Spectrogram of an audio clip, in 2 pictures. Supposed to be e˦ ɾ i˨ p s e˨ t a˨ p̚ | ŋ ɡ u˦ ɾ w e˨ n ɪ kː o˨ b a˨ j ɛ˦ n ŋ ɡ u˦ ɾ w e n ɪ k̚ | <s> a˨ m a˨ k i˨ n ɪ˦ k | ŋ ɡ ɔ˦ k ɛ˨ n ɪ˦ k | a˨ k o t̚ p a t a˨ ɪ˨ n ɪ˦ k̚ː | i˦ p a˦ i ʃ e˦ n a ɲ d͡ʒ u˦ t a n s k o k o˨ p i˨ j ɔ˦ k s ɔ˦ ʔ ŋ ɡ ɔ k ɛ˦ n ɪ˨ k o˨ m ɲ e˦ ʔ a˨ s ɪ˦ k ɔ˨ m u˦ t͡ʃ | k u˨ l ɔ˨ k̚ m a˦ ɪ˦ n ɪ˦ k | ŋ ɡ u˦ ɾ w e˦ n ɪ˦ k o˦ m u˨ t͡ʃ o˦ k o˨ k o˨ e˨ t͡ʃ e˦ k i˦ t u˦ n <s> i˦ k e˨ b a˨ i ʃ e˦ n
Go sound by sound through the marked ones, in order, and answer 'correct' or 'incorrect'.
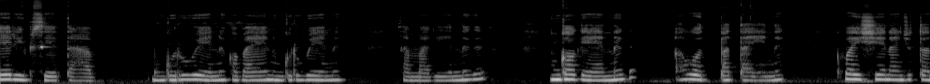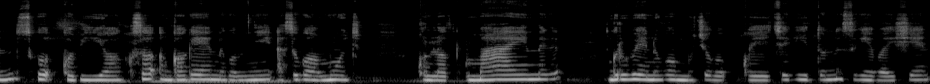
correct, correct

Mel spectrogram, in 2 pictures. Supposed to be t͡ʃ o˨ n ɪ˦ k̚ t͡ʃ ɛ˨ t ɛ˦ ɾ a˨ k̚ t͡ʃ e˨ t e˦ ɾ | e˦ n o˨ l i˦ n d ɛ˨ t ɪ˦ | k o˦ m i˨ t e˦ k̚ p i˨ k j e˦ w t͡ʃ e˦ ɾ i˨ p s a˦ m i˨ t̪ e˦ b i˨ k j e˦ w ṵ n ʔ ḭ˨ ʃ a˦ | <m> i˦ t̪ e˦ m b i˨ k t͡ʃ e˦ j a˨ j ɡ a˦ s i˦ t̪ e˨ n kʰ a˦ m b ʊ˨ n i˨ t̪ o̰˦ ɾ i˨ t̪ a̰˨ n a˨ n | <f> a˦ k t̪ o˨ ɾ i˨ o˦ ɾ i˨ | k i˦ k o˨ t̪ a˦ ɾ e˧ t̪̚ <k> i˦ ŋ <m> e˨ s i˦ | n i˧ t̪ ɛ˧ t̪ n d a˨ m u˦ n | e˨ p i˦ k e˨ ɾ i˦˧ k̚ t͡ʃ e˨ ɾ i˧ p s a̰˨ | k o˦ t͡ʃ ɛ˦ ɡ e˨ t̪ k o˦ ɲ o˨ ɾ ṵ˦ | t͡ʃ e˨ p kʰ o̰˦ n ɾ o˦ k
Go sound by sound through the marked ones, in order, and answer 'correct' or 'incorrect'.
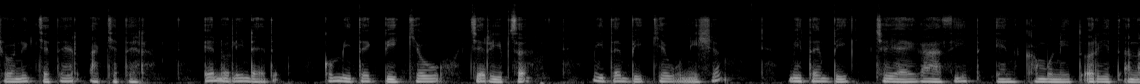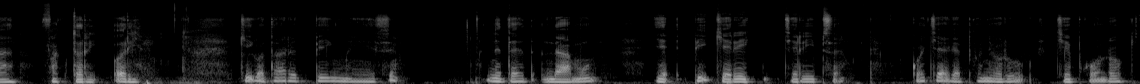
correct, correct, incorrect: p, correct

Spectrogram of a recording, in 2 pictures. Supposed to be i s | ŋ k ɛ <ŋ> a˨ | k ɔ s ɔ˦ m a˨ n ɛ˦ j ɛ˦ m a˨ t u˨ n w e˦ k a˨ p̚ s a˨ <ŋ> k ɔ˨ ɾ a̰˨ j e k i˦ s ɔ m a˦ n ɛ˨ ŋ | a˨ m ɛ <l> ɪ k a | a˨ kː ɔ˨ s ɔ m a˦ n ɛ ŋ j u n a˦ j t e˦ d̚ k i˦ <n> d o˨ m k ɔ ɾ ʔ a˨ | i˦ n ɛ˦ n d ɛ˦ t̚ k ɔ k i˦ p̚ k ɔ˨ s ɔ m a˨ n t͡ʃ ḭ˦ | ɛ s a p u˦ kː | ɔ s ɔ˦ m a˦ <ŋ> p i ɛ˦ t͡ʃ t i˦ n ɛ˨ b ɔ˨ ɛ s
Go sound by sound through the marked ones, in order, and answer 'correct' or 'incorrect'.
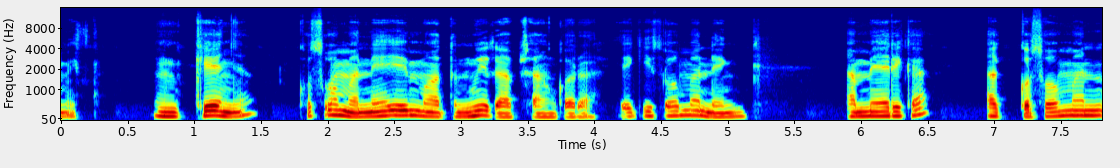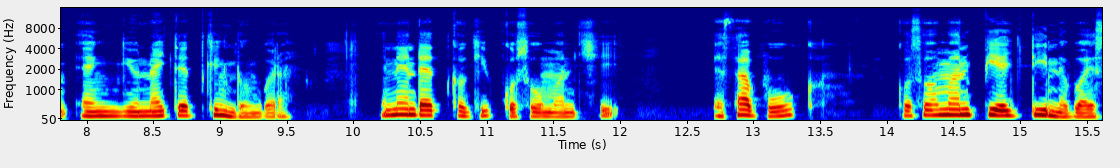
incorrect: ɲ, correct, incorrect: ɾ, incorrect: ŋ, incorrect: n

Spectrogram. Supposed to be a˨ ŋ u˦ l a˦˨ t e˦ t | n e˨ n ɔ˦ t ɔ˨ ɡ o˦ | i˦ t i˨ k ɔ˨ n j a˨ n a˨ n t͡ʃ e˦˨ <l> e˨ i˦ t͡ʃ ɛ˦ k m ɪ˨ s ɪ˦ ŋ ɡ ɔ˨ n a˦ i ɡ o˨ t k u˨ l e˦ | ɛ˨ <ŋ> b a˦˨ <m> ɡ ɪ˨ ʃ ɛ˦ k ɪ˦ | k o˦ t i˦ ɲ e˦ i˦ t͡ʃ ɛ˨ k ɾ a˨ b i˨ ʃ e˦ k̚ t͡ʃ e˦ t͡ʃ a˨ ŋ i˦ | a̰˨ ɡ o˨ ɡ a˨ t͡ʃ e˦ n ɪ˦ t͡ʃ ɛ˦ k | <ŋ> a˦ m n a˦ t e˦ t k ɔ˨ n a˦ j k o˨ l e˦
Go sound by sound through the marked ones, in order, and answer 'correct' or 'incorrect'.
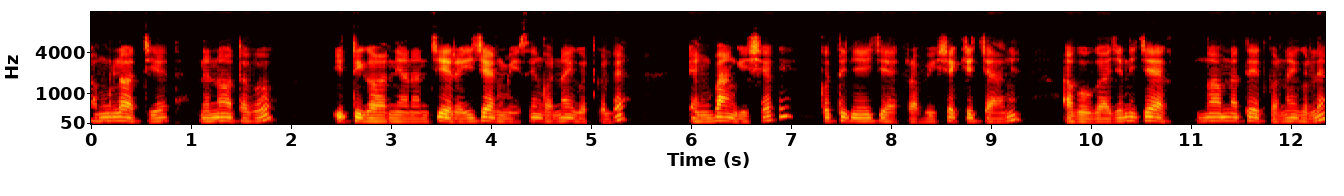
incorrect: ɾ, correct, incorrect: ŋ, correct

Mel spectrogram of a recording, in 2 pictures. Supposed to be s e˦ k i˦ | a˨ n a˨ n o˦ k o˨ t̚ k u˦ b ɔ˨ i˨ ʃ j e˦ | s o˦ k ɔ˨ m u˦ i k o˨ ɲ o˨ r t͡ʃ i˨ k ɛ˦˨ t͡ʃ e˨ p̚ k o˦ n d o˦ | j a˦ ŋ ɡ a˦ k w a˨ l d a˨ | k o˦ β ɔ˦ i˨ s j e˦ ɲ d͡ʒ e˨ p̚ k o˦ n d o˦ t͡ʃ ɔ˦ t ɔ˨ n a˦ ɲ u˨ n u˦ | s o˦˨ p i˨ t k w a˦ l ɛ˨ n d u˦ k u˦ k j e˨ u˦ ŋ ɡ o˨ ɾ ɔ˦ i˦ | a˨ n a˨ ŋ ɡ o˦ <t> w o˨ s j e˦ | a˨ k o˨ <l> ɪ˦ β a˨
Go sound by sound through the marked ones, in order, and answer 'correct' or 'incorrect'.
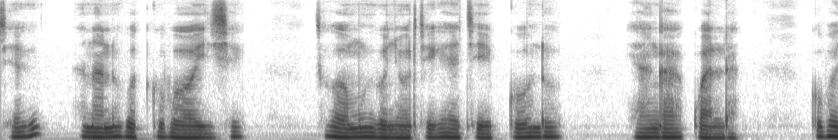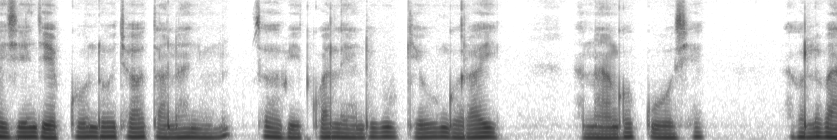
incorrect: k, correct

